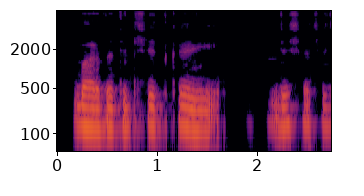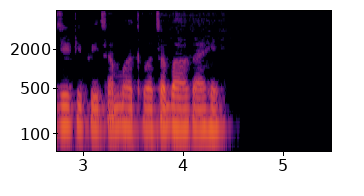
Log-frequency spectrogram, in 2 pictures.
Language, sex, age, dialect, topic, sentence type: Marathi, male, 18-24, Northern Konkan, agriculture, statement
